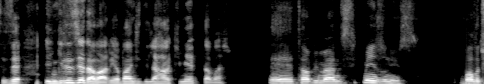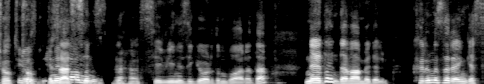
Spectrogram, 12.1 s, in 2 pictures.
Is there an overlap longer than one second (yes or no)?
yes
